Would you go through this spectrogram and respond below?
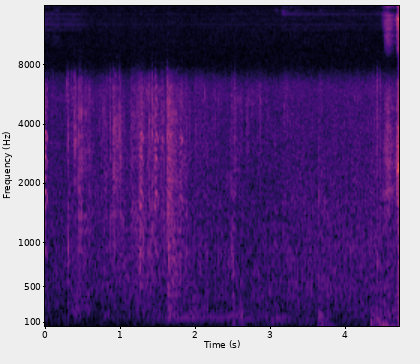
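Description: Faint honking bird calls from the survival game Raft come through a quiet, noisy background, several soft squawks scattered across a few seconds.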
